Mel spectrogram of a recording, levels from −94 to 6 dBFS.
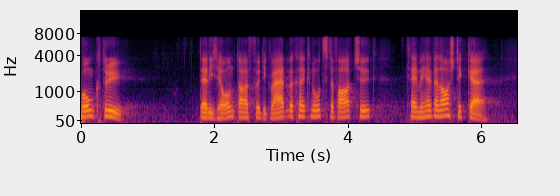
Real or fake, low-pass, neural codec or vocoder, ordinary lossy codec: fake; 7.2 kHz; codec, 16 kHz, 0.3 kbps, FocalCodec; none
